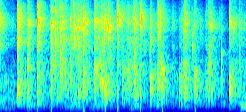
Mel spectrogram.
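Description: A small group of people applauding: many quick hand claps that start suddenly and keep up a dense, uneven patter.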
